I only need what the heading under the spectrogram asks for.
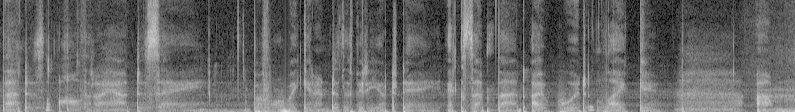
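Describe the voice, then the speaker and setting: Female ASMR host: hushed breathy whisper, unhurried delivery, soft-spoken direct address to viewers. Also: rough recording. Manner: soft-spoken, repeats words gently. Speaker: host of a true crime ASMR channel.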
